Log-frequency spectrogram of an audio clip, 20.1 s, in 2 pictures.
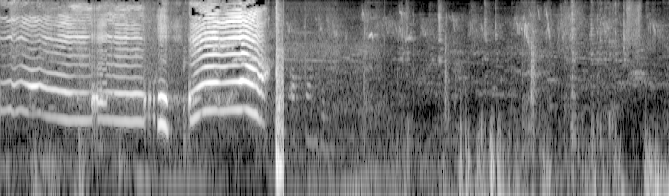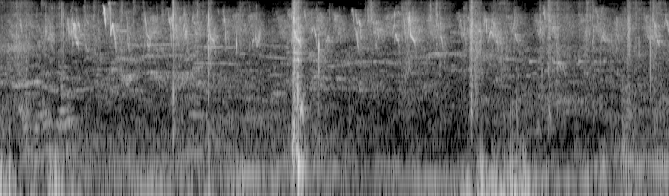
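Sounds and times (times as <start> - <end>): small birds chirping: 4.6 - 20.0.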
